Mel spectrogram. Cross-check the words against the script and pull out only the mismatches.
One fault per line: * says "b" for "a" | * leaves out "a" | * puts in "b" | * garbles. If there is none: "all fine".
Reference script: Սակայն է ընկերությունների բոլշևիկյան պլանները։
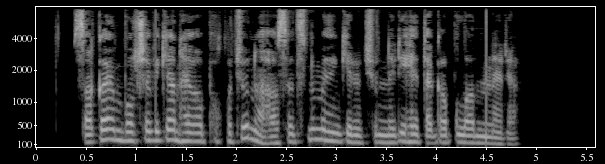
* puts in "բոլշևիկյան հեղափոխությունը հասեցնում"
* says "հետագա" for "բոլշևիկյան"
